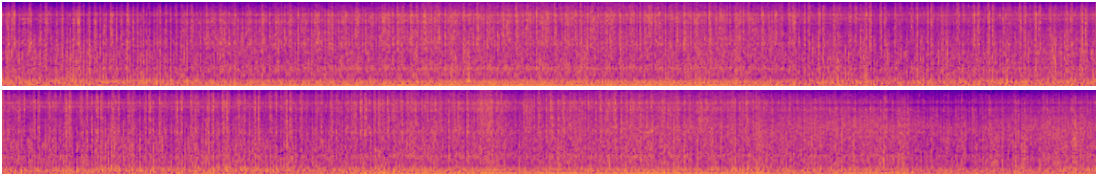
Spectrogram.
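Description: Dragster's engine running steadily at low speed, a loud low drone, with a brief blip about two-thirds of the way in.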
